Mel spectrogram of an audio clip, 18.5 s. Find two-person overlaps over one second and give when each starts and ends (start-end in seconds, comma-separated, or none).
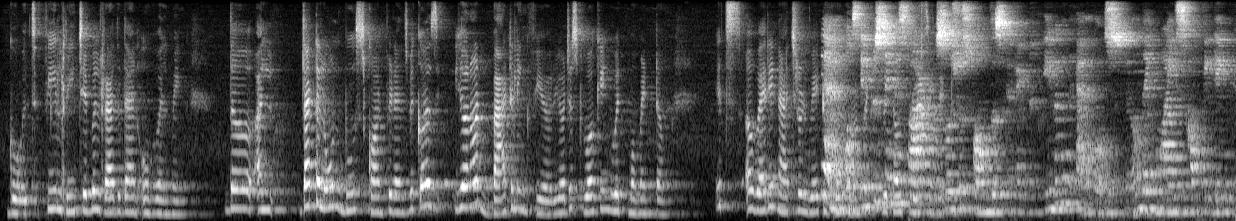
12.3-14.2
